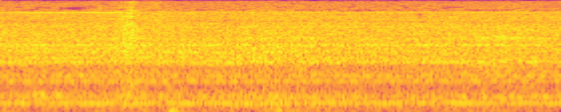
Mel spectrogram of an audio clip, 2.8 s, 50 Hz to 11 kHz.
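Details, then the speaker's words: Three-phase 10 kW DEYE solar inverter, two years old, after DEYE firmware update: quiet, steady electrical hum with no relay clicking; it no longer disconnects the city grid as it did idle and under load, the cause being firmware. "Дивіться, все те саме, але тепер вже працює і нічого не клацає. Тобто мережу не відключає міську, як це було раніше."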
